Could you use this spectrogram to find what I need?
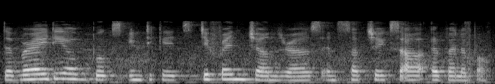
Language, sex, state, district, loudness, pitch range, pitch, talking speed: English, female, Nagaland, Dimapur, -17 LUFS, 200-230 Hz, 210 Hz, 135 wpm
